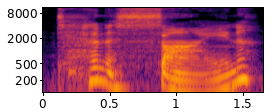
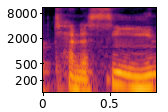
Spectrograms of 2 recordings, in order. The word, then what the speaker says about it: tennessine: carbon tetr tenis side that is tenine or tenine if you want to pronounce it that way which is a new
